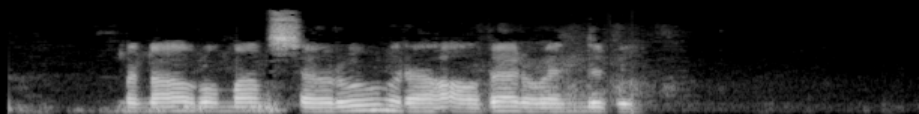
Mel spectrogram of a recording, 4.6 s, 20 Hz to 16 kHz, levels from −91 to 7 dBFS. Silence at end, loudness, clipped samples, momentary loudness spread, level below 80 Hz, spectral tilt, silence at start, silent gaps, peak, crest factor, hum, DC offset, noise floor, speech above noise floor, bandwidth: 1.4 s; -15 LUFS; under 0.1%; 6 LU; -60 dBFS; -5 dB/octave; 0.6 s; none; 0 dBFS; 16 dB; none; under 0.1%; -67 dBFS; 53 dB; 11 kHz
